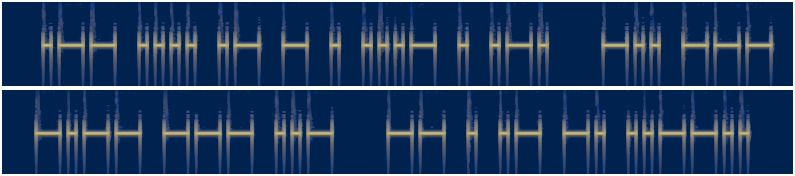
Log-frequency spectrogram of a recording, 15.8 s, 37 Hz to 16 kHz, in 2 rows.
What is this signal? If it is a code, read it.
Morse code, heard as a keyed tone, about 15 wpm, 700 Hz. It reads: WHATEVER DO YOU MEAN?
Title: Sentences from Top 1100 Words 15wpm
